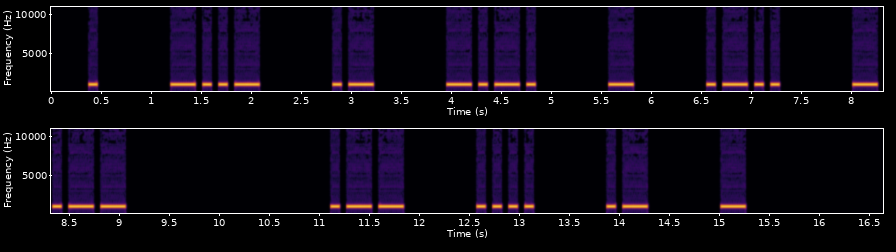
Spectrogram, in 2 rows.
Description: Morse code, heard as a keyed tone, about 15 wpm, spaced as for 8 wpm, 1000 Hz. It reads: EXACTLY WHAT
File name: qotdfiles / 8wpm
